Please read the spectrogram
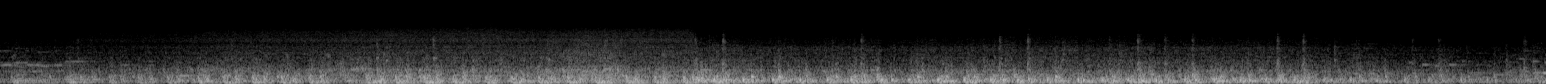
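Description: Steam locomotive 740 074, an FS class 740 engine, on the move: a dense rumble with rapid clatter of wheels and running gear. A hiss sits over the first half and cuts off suddenly about seven seconds in.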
